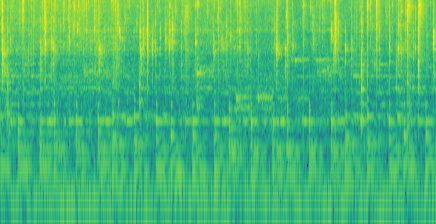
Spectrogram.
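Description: Mustard seeds and curry leaves fry in hot oil for a Sri Lankan pineapple curry, a steady close sizzle with rapid crackling pops and spatter throughout, no voices.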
